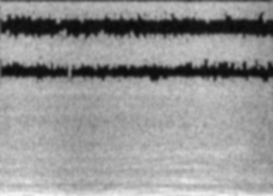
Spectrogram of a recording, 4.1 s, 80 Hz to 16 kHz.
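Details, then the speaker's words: Mercedes W210 with Comand 2.0 and retrofitted Bluetooth aux streamer plus filter, volume high, phone near speakers: engine revved twice with no alternator whine, only normal hiss; filter worked. "I know how it shows up on camera but that's nearly info to me especially if you have music playing you will not hear it so that was a success"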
